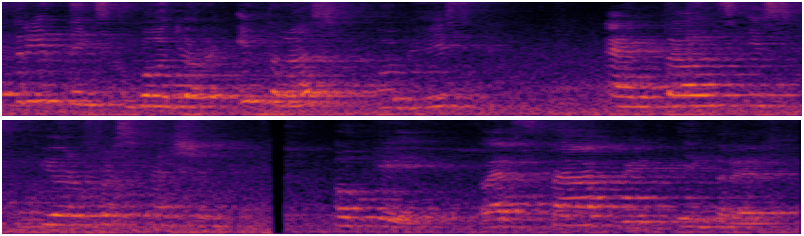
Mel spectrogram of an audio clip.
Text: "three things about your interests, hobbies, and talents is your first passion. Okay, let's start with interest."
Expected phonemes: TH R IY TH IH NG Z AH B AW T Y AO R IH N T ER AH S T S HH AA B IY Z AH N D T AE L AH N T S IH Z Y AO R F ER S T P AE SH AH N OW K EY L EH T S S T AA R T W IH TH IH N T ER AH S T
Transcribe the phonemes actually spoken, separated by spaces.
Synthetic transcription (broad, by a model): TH R IY T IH NG S AH B AW T Y AO R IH N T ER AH S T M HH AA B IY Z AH N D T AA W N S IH S Y AO R F ER S T F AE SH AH N OW K EY L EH T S S T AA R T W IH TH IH N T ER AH S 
